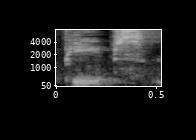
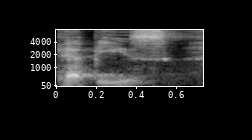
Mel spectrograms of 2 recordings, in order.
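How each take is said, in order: First: Pepys said as one syllable, "peeps"; correct pronunciation. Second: Pepys misread as two syllables, "PEP-eez"; wrong pronunciation. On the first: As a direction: say Pepys to rhyme with keeps. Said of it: "His name is pronounced Pepys". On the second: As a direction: say Pepys like "peppies". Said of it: "pronounced Pepys, not Pepys". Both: Shown as a demonstration.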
